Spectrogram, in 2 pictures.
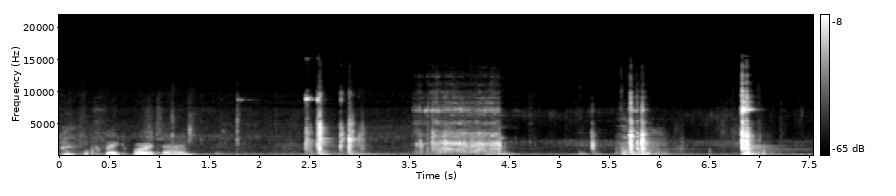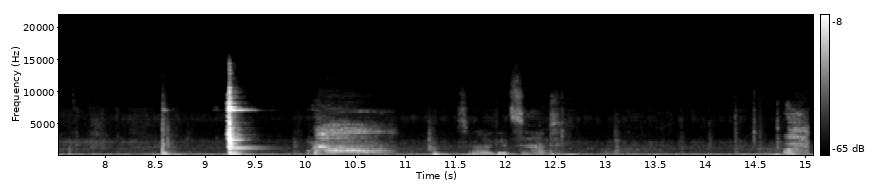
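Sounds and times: metal scraping rattle: 1.7s - 7.4s
sharp metal clanks: 1.8s - 4.6s, 5.3s - 7.6s, 8.6s - 9.9s.

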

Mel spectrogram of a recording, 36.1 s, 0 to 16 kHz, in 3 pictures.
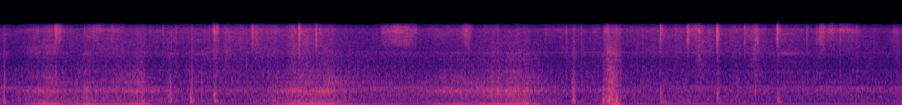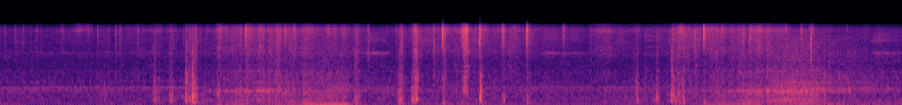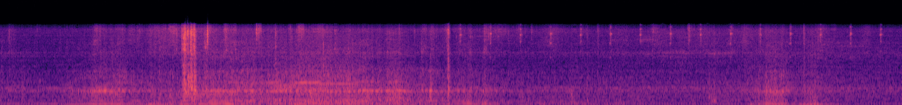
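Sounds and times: car engine and road rumble: 0.0s - 36.0s
knocks and clicks in car cabin: 7.4s - 10.8s, 13.3s - 19.3s, 20.5s - 22.3s.

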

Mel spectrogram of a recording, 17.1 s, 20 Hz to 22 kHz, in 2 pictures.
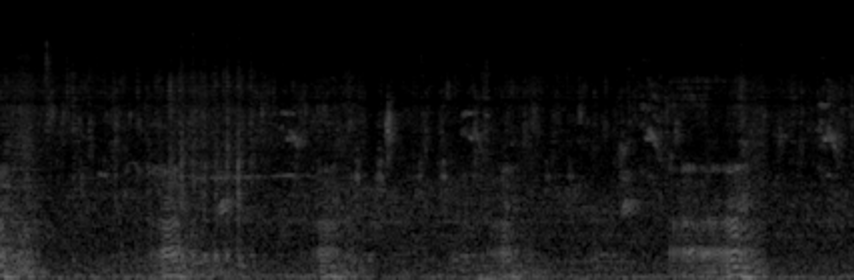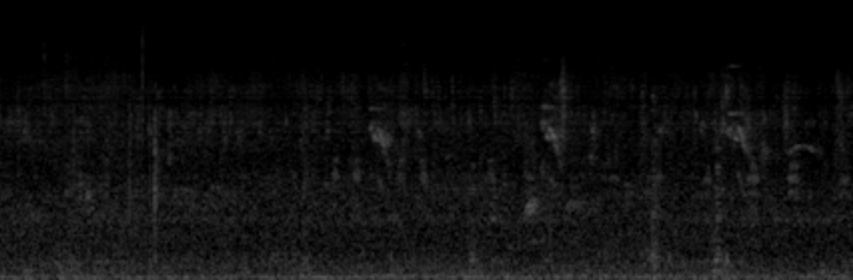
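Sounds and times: cow grunting: 0.0s - 0.4s, 6.7s - 7.7s.

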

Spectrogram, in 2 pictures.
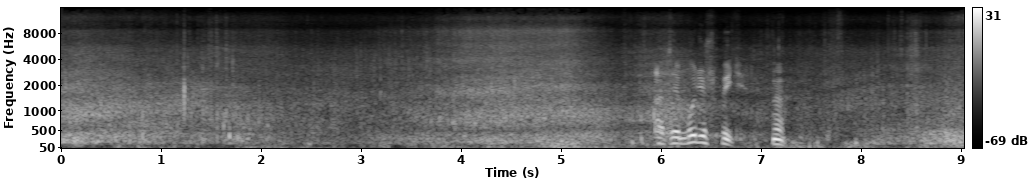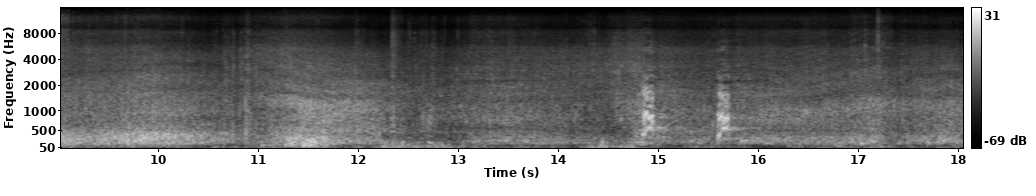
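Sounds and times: waves on pebble beach: 0.0s - 18.0s
dog barks: 14.8s - 15.9s.

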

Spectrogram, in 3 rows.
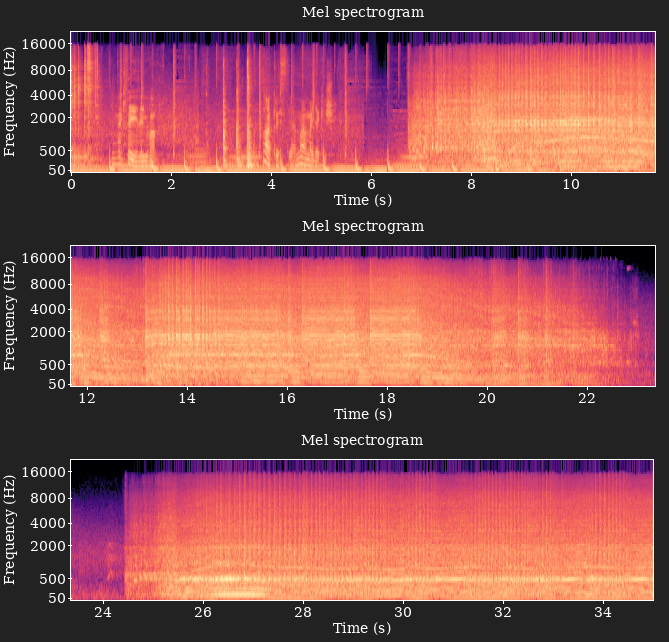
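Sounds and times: two-stroke engine revving: 6.7s - 22.7s, 24.5s - 35.0s.

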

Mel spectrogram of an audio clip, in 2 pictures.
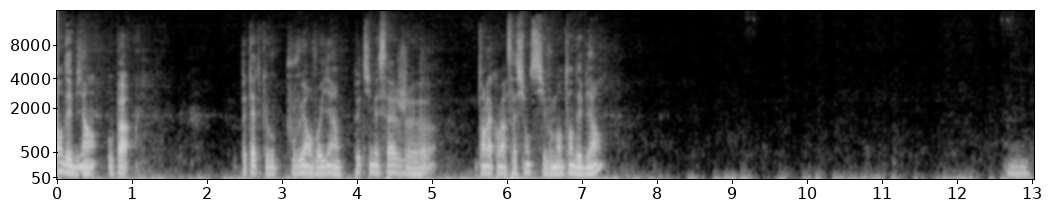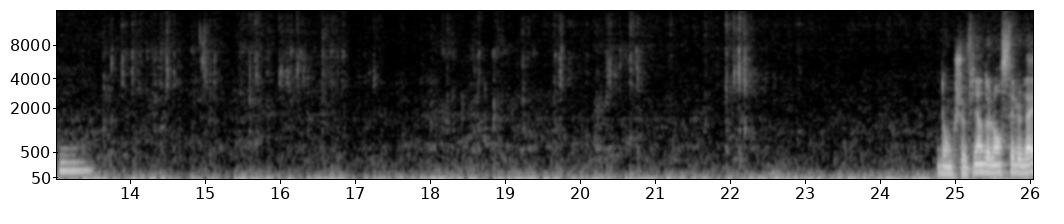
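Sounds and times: man's voice murmuring: 12.6s - 13.6s
keyboard and mouse clicks: 13.6s - 21.0s, 21.6s - 23.0s.

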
